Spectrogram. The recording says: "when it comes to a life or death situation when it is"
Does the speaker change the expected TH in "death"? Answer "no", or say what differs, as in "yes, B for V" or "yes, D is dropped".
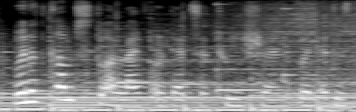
yes, T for TH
